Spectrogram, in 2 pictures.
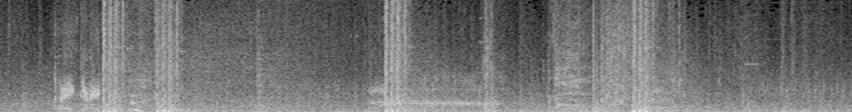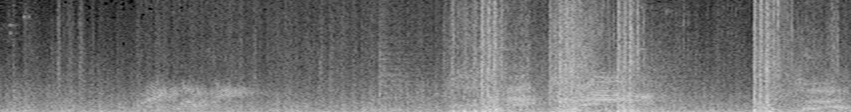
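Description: Gunshots fire in short loud bursts.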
